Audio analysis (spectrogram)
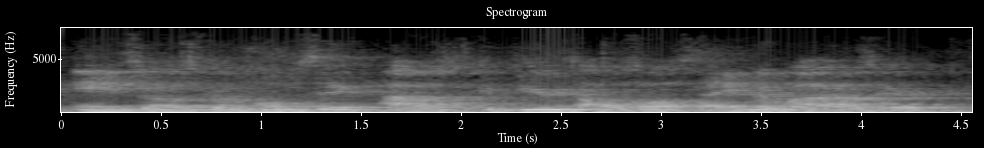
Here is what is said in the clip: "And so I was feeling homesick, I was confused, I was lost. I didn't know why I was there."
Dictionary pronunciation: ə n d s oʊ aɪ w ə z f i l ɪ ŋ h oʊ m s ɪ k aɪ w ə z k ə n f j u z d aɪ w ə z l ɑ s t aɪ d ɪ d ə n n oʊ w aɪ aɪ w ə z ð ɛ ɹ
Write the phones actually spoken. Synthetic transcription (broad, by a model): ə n s oʊ aɪ w ə z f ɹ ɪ h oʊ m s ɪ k aɪ w ə z k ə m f j u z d aɪ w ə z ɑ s aɪ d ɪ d n n oʊ w aɪ aɪ w ə z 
